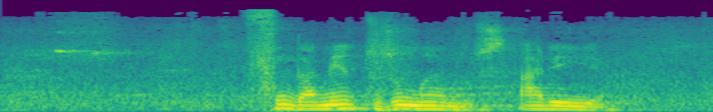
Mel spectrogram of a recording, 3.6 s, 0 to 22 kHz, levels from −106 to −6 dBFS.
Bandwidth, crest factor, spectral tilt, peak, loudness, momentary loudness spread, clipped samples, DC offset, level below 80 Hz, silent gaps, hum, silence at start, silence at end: 15 kHz; 14 dB; -6.5 dB/octave; 0 dBFS; -13 LUFS; 20 LU; under 0.1%; under 0.1%; -48 dBFS; none; none; 0 s; 0 s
